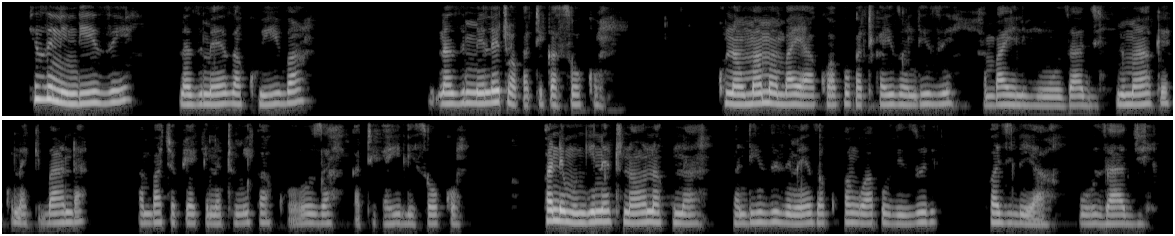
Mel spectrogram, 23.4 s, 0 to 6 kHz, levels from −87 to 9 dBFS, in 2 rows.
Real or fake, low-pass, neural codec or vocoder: real; 5.4 kHz; none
